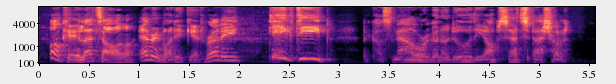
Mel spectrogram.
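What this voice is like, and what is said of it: Put-on Irish accent. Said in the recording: “a little upset special Irish accent stinger ... the Irish accent intro”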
